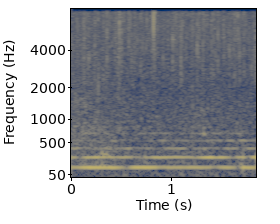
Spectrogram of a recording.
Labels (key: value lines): label: biophony, midshipman
recorder: SoundTrap 500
